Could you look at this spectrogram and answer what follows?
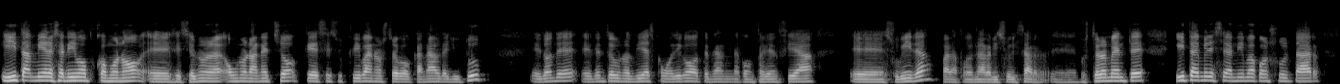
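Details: Adult male speaker; Normal speech.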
